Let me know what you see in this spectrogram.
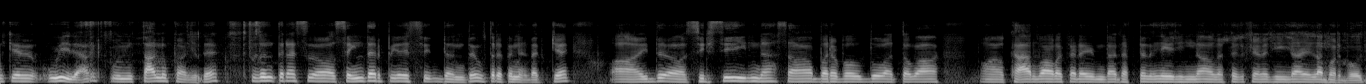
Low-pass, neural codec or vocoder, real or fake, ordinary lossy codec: none; codec, 16 kHz, 1 kbps, FunCodec, trained on LibriTTS, 50 frames a second; fake; none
